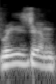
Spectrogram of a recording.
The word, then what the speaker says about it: Rezoom: And for anyone who's going to look up that book, it's spelled R-E-Z-O-O-M, like Zoom, do it fast, Resume, get back on track fast.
